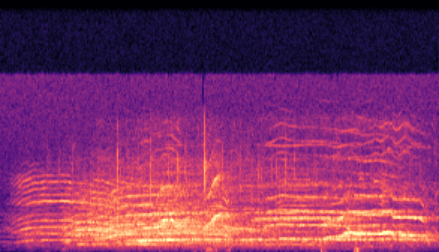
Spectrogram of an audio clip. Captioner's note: attendees applauding and cheering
